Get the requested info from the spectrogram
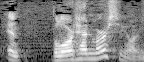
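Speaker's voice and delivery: ordinary delivery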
